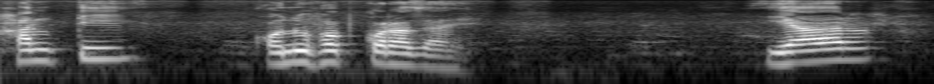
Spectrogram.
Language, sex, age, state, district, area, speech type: Assamese, male, 60+, Assam, Goalpara, urban, spontaneous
